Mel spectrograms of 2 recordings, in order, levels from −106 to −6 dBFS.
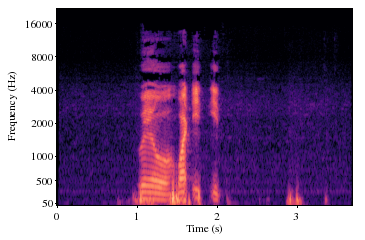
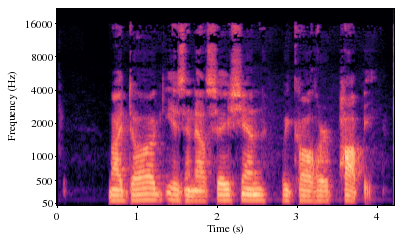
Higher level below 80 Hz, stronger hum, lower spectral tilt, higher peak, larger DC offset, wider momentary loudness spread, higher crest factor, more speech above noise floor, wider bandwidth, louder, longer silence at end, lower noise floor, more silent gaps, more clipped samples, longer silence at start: first, -48 dBFS vs -60 dBFS; neither; about the same, -5 dB/octave vs -5.5 dB/octave; second, -6 dBFS vs -2 dBFS; neither; first, 20 LU vs 8 LU; first, 26 dB vs 20 dB; second, 47 dB vs 57 dB; second, 14.5 kHz vs 16.5 kHz; second, -27 LUFS vs -21 LUFS; first, 0.65 s vs 0.3 s; second, -73 dBFS vs -77 dBFS; neither; neither; first, 1 s vs 0.65 s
